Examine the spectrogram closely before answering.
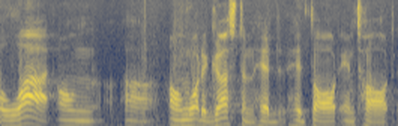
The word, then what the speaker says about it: Augustine: to in a Germanic tongue like English as Augustine St Augustine of Hippo so uh those are the two great theologians uh aquinus built a lot on uh on what Augustine had had thought and taught and preached and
